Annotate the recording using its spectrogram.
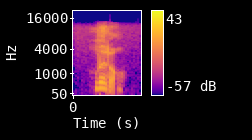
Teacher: The T is between I and L. So it becomes a soft D.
